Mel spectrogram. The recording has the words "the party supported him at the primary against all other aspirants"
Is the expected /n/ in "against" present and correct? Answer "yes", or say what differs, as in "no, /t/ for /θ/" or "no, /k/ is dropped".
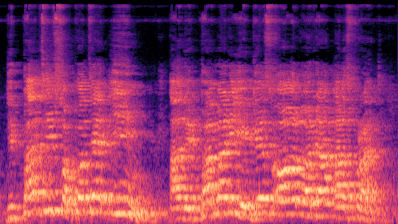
yes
